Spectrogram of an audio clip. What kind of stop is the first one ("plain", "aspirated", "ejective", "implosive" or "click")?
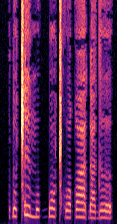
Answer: implosive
